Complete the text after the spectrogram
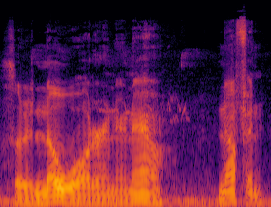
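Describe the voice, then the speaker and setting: Low male voice, folksy, offhand, casual vlog talk, slight background noise. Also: normal speed, a little mellow. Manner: folksy, offhand short remarks. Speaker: home repair vlogger. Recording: noisy handheld camera audio, background hum.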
